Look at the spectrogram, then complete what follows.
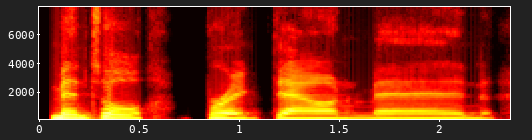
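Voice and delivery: very slow, spelling out the pun; slow deliberate pun delivery; slow punchline. Acted. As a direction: drag each word out so the joke lands. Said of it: "Get it?".

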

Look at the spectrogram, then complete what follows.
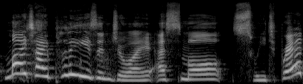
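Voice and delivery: put-on slow, overly proper little boy; mock posh child. Podcaster mocking grown-up Jemmy's manners. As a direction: draw out each prim word. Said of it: "He's very, uh, adult".

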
